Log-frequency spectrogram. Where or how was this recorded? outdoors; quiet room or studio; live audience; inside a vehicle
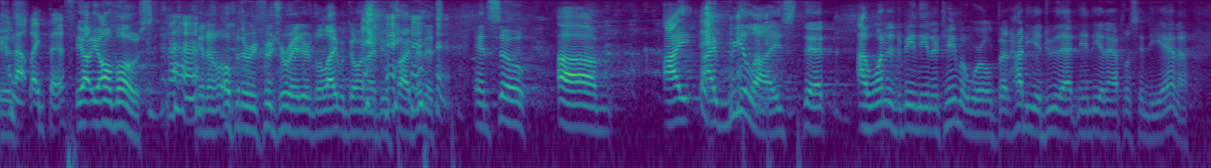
live audience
